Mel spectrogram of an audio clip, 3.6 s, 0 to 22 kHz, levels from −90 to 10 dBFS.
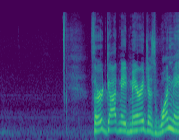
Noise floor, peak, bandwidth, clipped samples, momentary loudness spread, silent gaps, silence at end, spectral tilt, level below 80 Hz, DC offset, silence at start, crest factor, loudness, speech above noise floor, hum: -62 dBFS; -4 dBFS; 16 kHz; under 0.1%; 13 LU; none; 0 s; -4.5 dB/octave; -70 dBFS; under 0.1%; 1.25 s; 16 dB; -20 LUFS; 44 dB; none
